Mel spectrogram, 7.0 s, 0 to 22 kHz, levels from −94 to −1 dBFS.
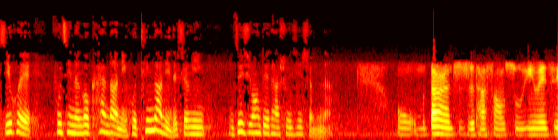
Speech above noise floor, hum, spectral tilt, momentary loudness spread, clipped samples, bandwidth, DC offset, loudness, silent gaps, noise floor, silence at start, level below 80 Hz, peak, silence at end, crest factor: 20 dB; none; -5 dB/octave; 18 LU; under 0.1%; 13 kHz; under 0.1%; -25 LUFS; none; -45 dBFS; 0 s; -62 dBFS; 0 dBFS; 0 s; 24 dB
